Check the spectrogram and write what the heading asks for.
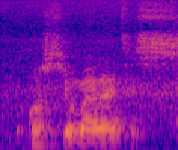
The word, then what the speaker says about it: osteomyelitis: I can't pronounce it really well. How do you say this, doctor? It's osteomyelitis.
